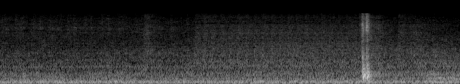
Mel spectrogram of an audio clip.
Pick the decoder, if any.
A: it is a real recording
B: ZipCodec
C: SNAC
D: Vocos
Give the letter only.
D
